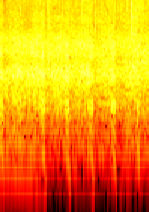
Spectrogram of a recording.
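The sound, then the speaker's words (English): A studio audience claps and cheers, a dense, loud wash of applause pulsing in a quick, regular rhythm for the whole two seconds. “The salon's Roomba, clearly, you're all cheering for the Roomba. You're like, go, little Roomba.”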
